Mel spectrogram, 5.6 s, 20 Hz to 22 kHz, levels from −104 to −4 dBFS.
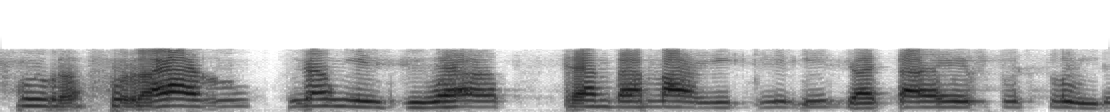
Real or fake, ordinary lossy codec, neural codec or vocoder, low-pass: fake; none; codec, 16 kHz in and 24 kHz out, 0.6 kbps, FireRedTTS-2 codec; 3.6 kHz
